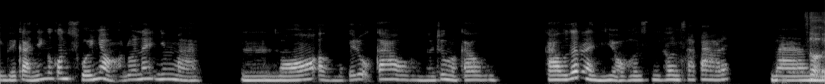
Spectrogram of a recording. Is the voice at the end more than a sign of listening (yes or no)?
yes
